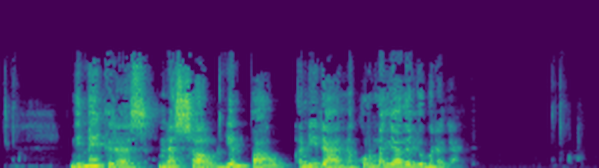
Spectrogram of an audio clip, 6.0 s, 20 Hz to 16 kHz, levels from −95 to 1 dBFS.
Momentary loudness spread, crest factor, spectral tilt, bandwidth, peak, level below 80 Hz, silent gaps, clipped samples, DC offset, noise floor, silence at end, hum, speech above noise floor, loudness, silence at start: 9 LU; 18 dB; -4 dB/octave; 11 kHz; 0 dBFS; -66 dBFS; none; under 0.1%; under 0.1%; -88 dBFS; 1.4 s; none; 72 dB; -17 LUFS; 0.7 s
